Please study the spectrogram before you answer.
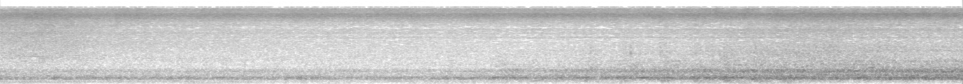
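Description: Loud, rising roar and heavy rumble building as the drum spins up off balance; classic worn drum bearings.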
